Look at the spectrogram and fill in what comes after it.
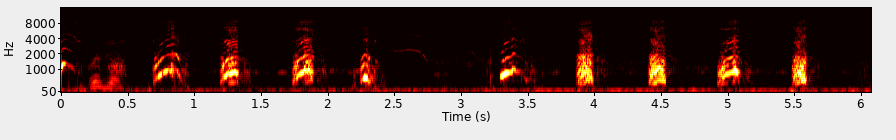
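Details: Female black German Shepherd in Colorado doing hold and bark training on command, 37 days before an IGP1 trial: loud, sharp barks about twice a second with short pauses, and a handler speaking between volleys.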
